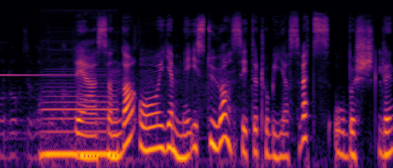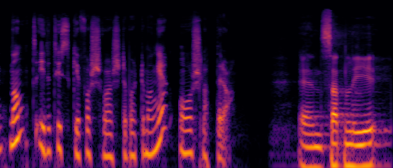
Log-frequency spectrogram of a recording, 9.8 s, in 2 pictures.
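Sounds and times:
mobile phone news alert notifications: 0.5s - 1.6s
speech: 1.0s - 7.9s, 8.7s - 9.8s.

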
